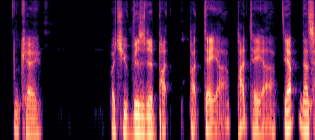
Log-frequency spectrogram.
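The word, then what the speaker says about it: Pattaya: Patea. Yep. That's how I pronounce it.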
